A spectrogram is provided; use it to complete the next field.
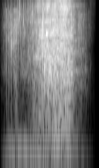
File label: giant spider attack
